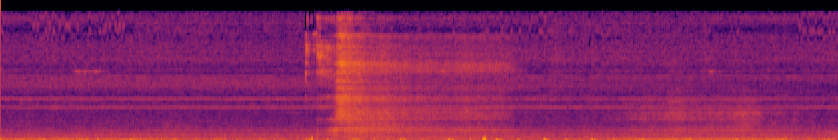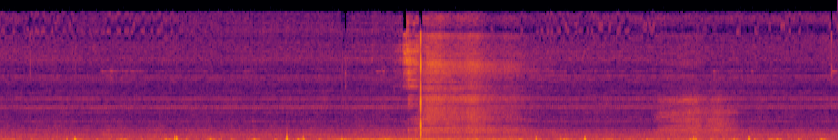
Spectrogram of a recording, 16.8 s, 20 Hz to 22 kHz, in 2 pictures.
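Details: Tachycardia in a 34-year-old male after nicotine and cannabis use: rapid, muffled low heartbeat thumps against a steady low hum, with occasional breath noise.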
